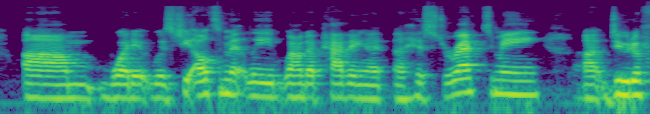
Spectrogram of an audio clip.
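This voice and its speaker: A woman with a normal speaking voice talks at a moderate pace in a fairly low pitch, her intonation fairly even. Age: 40s. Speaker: founder and CEO. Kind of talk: interview answer.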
